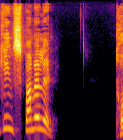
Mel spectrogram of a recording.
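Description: Speech only: a man speaking in Armenian, breaking off about a second in.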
